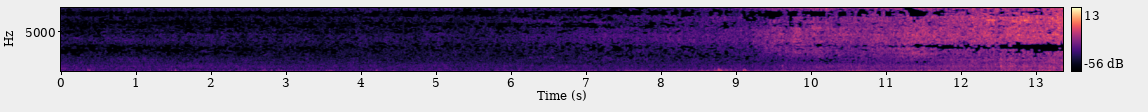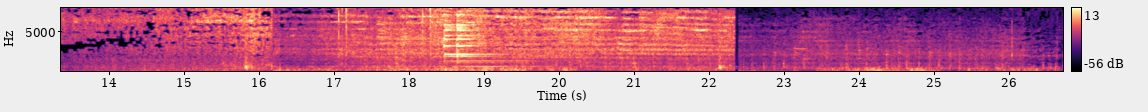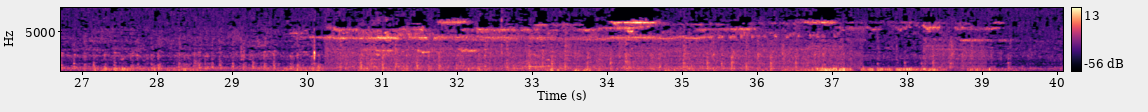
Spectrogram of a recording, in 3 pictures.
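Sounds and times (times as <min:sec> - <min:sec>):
wheels rattling on track: 0:09.2 - 0:40.0
high steady wheel squeal: 0:09.3 - 0:16.2, 0:17.2 - 0:22.4, 0:29.2 - 0:40.0.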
